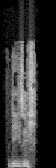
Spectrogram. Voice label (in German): "diesig", german; adjectives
